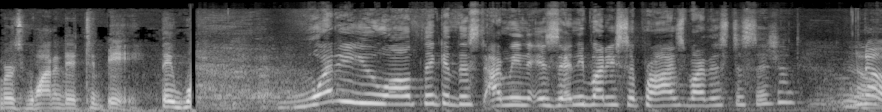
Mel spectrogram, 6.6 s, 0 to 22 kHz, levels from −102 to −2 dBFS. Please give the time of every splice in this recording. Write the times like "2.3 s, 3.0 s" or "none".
1.4 s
